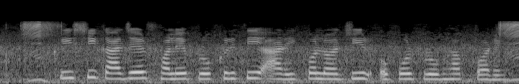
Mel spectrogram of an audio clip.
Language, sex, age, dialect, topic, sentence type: Bengali, female, 18-24, Northern/Varendri, agriculture, statement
